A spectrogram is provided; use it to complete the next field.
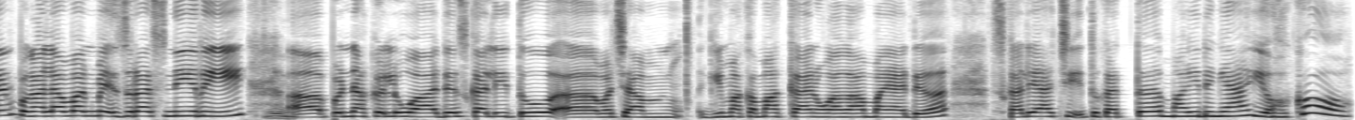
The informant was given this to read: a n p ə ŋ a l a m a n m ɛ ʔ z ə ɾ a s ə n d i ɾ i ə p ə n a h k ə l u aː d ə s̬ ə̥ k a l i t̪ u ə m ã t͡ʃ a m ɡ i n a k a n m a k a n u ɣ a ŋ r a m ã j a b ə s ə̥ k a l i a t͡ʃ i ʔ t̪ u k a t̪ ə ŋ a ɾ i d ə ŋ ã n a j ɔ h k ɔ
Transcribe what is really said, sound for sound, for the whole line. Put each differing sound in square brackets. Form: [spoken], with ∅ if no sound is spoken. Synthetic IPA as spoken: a n p ə ŋ a l a m a n m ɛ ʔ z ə ɾ a s ə n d i ɾ i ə p ə n a h k ə l u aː d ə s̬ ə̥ k a l i t̪ u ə m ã t͡ʃ a m ɡ i [m] a k a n m a k a n [o] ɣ a ŋ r a m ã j a [d] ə s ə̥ k a l i a t͡ʃ i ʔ t̪ u k a t̪ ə [m] a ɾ i d ə ŋ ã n a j ɔ h k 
